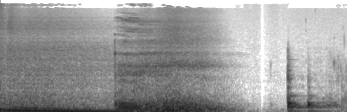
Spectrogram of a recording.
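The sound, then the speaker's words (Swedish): A person groans from muscles sore after training: a long, low voiced moan that turns into a breathy exhale, then a short silence and two faint, sharp clicks. “Men det låter som att du stönar. Nej, det är, alltså, allt gör ont.”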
